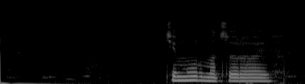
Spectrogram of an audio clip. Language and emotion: Russian, sad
